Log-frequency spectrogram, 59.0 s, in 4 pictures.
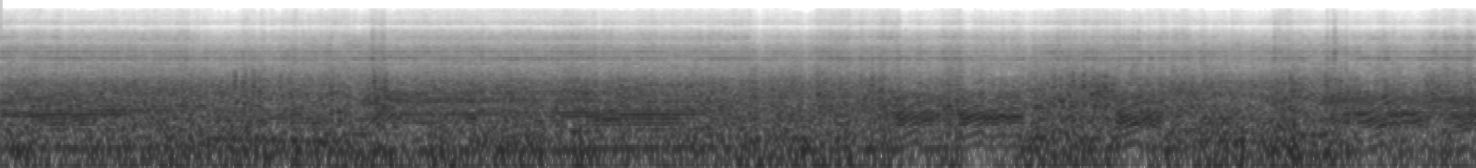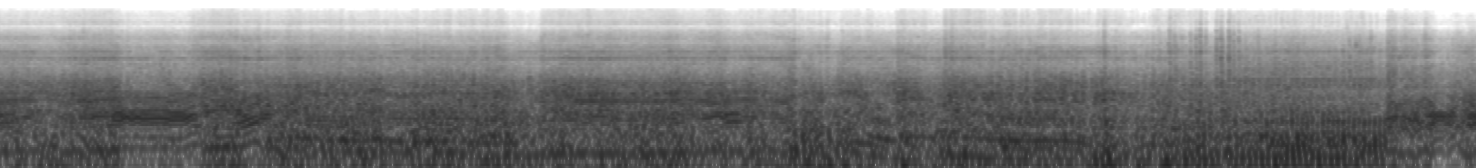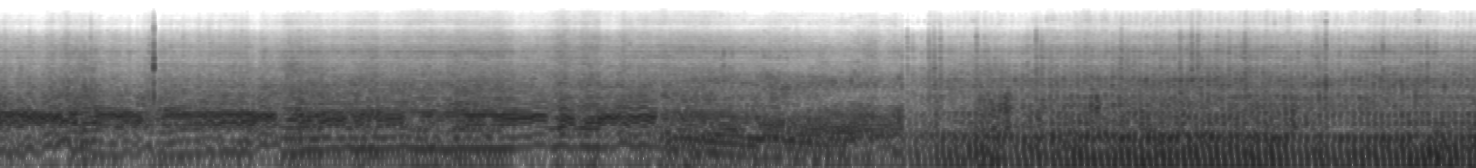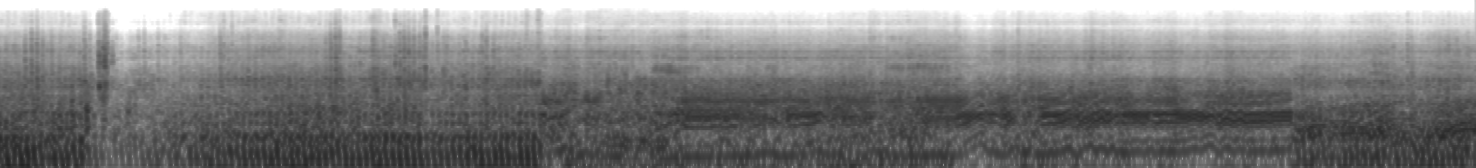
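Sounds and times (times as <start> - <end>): dirt bike engine revving: 0.0 - 59.0
bike clatter: 40.6 - 49.8.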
